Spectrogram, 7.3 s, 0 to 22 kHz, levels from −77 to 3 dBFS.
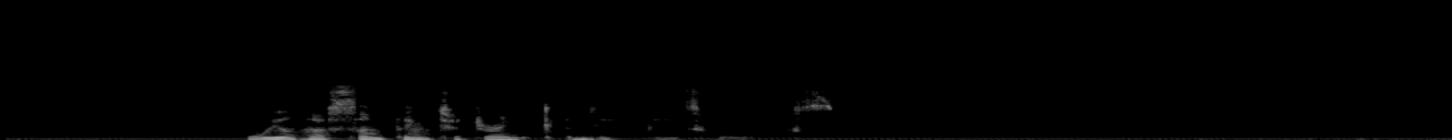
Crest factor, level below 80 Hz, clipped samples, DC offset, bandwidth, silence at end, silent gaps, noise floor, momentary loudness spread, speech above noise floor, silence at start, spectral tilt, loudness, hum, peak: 22 dB; -82 dBFS; under 0.1%; under 0.1%; 8.8 kHz; 3.1 s; none; -71 dBFS; 21 LU; 34 dB; 1.25 s; -6 dB/octave; -37 LUFS; none; -20 dBFS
